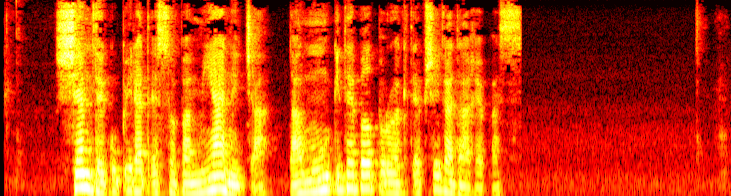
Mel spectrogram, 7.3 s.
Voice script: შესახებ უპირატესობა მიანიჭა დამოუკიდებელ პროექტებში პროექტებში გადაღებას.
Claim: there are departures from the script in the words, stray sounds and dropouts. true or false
true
